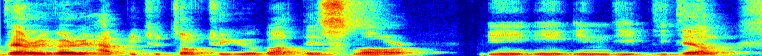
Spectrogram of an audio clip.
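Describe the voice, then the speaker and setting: A man at a fairly quick pace, with lively intonation. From France. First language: French. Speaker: research officer, mathematician. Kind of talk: podcast interview. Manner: halting.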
